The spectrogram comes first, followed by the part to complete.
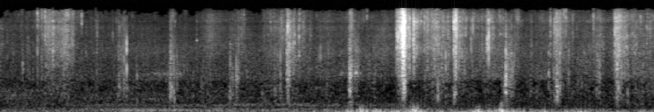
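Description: Footsteps on dry leaves and cut twigs of logging debris, sparse at first, then louder and more frequent from about halfway.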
